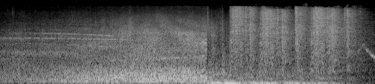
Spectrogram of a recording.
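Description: A rolling shopping cart crashes into a car: a steady roaring rush gives way to a loud burst of sharp, rattling metallic bangs in quick succession, with no voices.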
